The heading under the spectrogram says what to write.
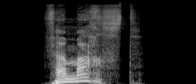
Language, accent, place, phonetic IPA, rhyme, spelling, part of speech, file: German, Germany, Berlin, [fɛɐ̯ˈmaxst], -axst, vermachst, verb, De-vermachst.ogg
- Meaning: second-person singular present of vermachen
